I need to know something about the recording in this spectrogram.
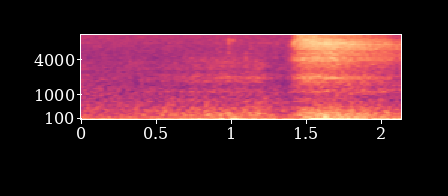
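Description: Faint room tone with a single soft breath out into the microphone about one and a half seconds in.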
